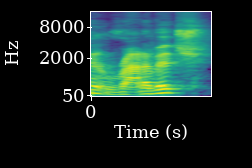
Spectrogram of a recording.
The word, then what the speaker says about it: Radovich: I think is your last name Radovich?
